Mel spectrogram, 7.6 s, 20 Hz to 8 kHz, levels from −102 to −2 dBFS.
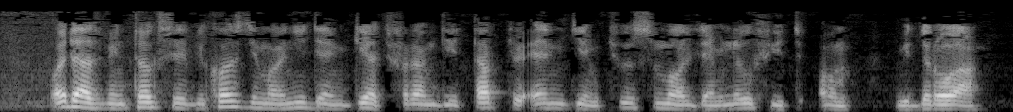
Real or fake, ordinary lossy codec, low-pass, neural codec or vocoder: fake; MP3, 24 kbps; 7.2 kHz; codec, 24 kHz, 3 kbps, HILCodec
